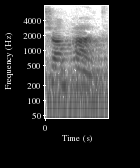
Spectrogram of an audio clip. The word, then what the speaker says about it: Champagne: she was from Champaign she pronounced it the American Way it's Shum punt and all you see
